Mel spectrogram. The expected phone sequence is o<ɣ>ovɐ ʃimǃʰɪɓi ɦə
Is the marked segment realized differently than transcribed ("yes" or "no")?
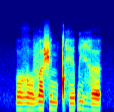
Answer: no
